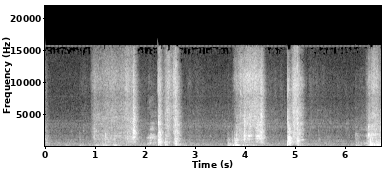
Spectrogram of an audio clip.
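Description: An 8-inch steel drywall knife scraping wet SHEETROCK 45 joint compound onto the wall over metal corner bead, feathering the edges. There are about half a dozen short scraping strokes, each under a second, at uneven gaps.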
